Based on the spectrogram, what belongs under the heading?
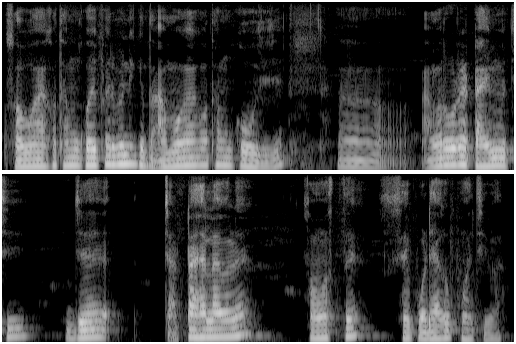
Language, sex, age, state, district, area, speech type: Odia, male, 18-30, Odisha, Mayurbhanj, rural, spontaneous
